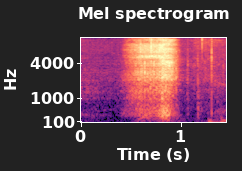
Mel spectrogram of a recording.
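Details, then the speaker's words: A single sharp, breathy sneeze from an adult who says they are currently sick; it builds quickly and releases in a forceful burst. "Yeah, I am currently sick. So, um that's why I sound like that. I'm going to be sniffling and coughing and sneezing quite a bit this stream."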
